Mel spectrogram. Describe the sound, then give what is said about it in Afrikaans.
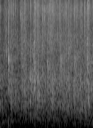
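An audience applauds a group with steady, dense clapping that holds at an even level throughout, a bright crackling texture of many hands with no voices standing out. “Kan ons vir hulle ook 'n hande klap gee toe?”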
